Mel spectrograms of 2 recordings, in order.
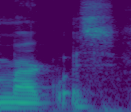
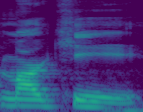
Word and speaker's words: Marquis: Um, it's specifically not marquee and it is Marquis like the British pronunciation and that's also it's also um I believe shioalier and not chevalier.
